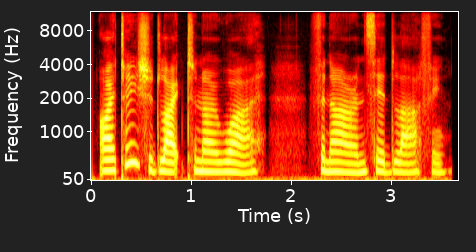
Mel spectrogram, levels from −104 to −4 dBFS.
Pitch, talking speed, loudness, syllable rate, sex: 210 Hz, 165 wpm, -18 LUFS, 4.4 syllables/s, female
